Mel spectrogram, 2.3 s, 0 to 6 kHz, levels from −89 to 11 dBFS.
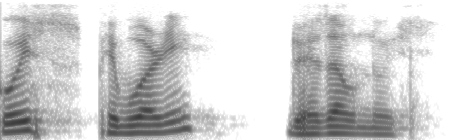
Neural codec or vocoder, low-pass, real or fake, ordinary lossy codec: codec, 16 kHz, 4 kbps, X-Codec, WavLM features, trained on Multilingual LibriSpeech; 5.4 kHz; fake; Opus, 24 kbps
